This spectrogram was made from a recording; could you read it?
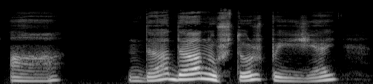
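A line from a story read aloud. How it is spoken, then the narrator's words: Gentle. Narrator (Russian): сказал мягко Рябовский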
